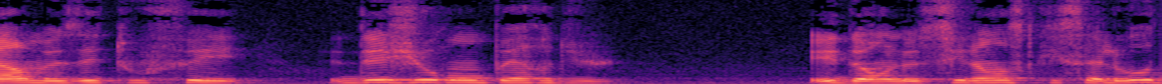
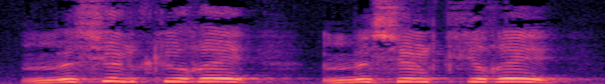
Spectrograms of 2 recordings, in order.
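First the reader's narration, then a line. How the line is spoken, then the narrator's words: Stammering. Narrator (French): bégaya la Maheude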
